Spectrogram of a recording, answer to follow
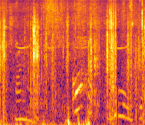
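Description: Indistinct talking, with a couple of low thumps about a second in.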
